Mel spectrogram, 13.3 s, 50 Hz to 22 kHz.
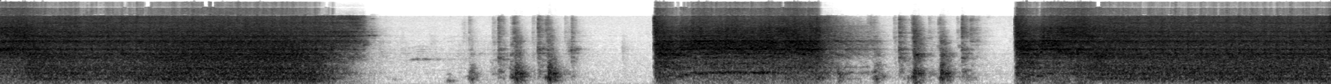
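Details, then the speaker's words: Pontiac Firebird V8 that sat 8–9 months, cranked after installing the fuel tank and filling the carburetor. Bursts of loud cranking and rough catching with pauses between tries. Once running it had a noisy lifter and a couple of cylinders down. Hard start after long storage. "It's been sitting, I guess, about 8 or 9 months. So it'll probably be a little hard to start, but we'll see what's going on."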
